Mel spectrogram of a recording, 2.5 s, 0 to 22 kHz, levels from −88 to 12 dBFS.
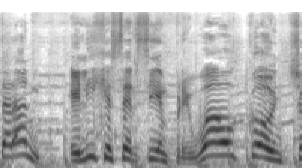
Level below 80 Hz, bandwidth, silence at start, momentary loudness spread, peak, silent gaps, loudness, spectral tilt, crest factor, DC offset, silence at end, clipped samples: -42 dBFS; 16.5 kHz; 0 s; 5 LU; 0 dBFS; none; -16 LUFS; -4.5 dB/octave; 14 dB; under 0.1%; 0 s; under 0.1%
